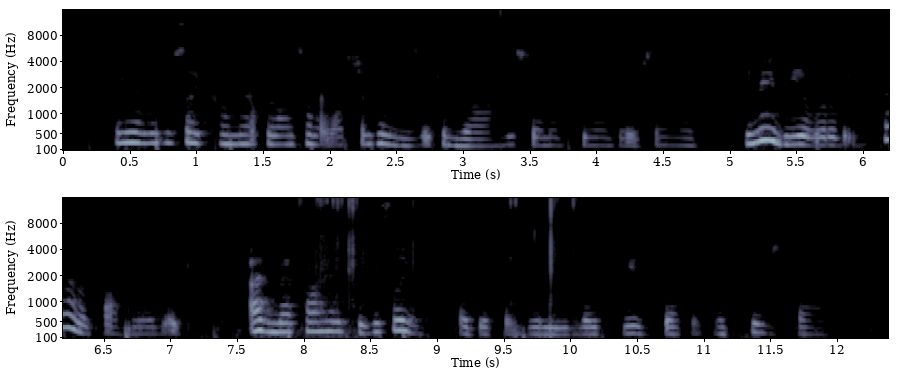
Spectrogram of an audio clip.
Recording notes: sorry if the audio quality is bad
